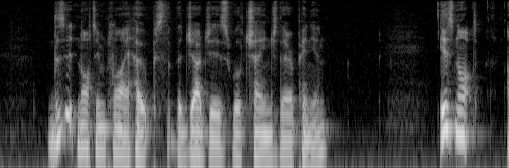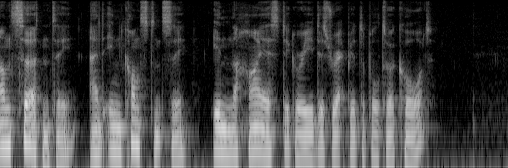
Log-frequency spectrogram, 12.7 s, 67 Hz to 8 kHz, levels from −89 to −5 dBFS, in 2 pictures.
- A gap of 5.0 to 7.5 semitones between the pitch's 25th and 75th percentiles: No, average, 3.7 semitones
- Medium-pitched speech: No, very low, 95 Hz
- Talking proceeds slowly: Yes, slow, 120 wpm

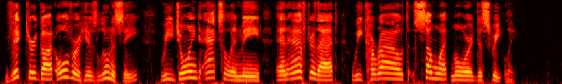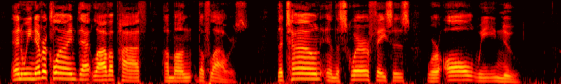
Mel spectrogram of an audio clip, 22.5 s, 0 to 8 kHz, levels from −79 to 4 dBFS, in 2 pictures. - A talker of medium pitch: Yes, medium, 155 Hz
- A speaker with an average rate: No, slow, 100 wpm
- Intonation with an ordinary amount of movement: No, wide, 6.5 semitones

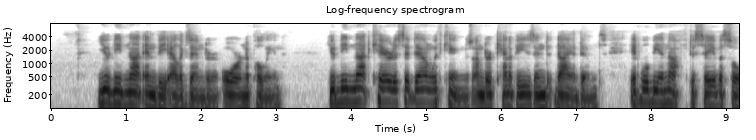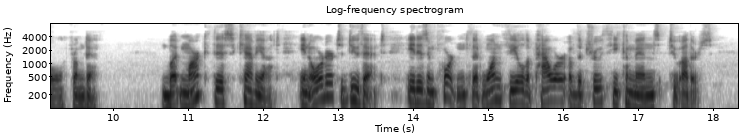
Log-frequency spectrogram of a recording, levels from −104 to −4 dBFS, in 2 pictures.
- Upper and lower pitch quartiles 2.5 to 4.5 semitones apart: No, average, 5.3 semitones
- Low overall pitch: Yes, low, 105 Hz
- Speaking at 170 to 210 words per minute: Yes, average, 185 wpm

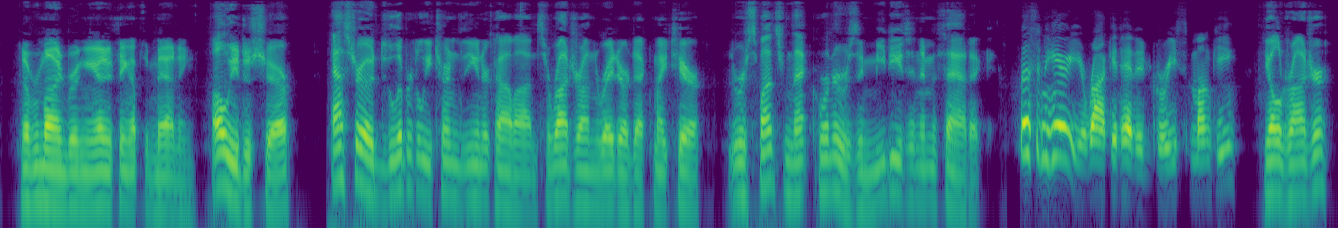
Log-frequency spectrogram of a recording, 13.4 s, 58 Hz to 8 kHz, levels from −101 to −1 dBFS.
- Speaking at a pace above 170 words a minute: Yes, average, 195 wpm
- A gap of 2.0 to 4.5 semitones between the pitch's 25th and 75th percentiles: No, wide, 5.4 semitones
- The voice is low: Yes, low, 115 Hz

